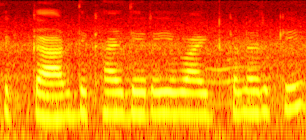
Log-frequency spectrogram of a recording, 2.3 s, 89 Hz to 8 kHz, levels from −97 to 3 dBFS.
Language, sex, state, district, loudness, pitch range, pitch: Hindi, female, Uttar Pradesh, Lucknow, -17 LUFS, 205-215 Hz, 210 Hz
